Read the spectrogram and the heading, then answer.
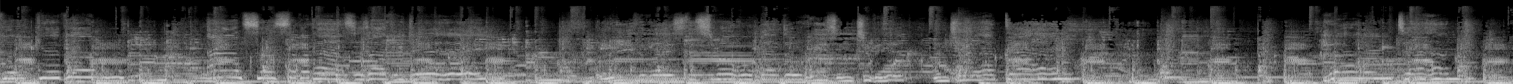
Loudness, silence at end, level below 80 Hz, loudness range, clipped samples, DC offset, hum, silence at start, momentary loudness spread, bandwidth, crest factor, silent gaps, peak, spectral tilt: -17 LUFS; 0 s; -20 dBFS; 2 LU; under 0.1%; under 0.1%; none; 0 s; 4 LU; 16 kHz; 12 dB; none; -4 dBFS; -5.5 dB/octave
